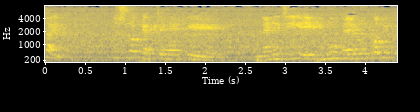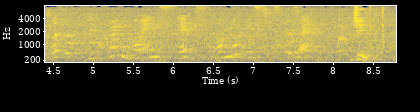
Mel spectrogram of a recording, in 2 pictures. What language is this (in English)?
Urdu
